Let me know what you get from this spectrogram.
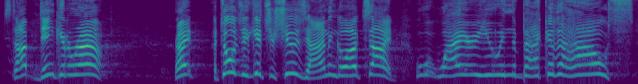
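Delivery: father scolding Titus, exasperated; scolding parent. Retold or imitated. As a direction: scold a dawdling kid. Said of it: "I say that to my kids sometimes".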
